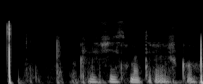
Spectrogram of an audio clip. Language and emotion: Russian, neutral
